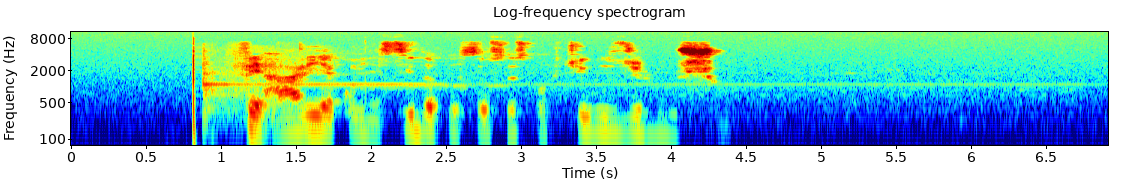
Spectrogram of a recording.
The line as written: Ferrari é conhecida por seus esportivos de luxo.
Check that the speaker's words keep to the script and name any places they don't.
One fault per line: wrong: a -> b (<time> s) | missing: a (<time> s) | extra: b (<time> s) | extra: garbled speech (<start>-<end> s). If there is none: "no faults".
no faults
